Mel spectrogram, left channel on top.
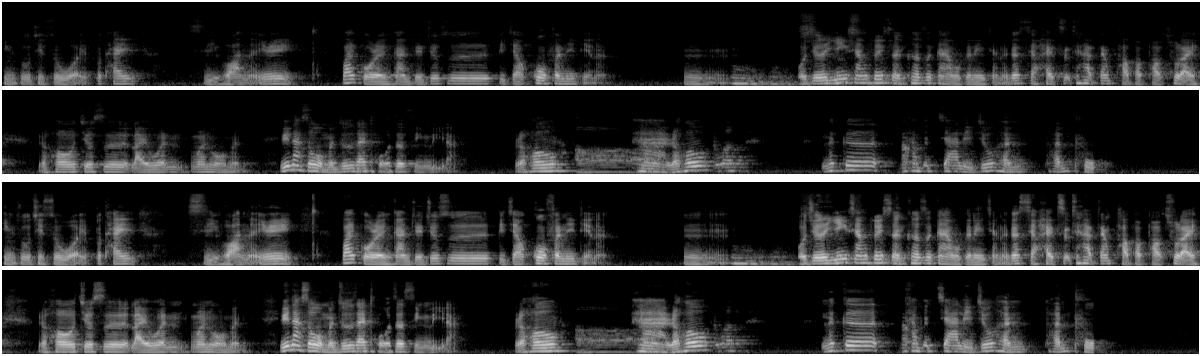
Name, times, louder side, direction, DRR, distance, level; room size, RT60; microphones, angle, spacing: voice 1, 0.0-1.5 1.9-3.0 3.4-6.1 6.8-7.3 8.0-14.4 14.8-16.5 17.1-17.7 18.3-19.1 20.2-22.9, right 5 dB, 75° right, 0.7 m, -24 dB
voice 2, 7.3-8.9 15.5-15.7 17.7-18.6 19.1-19.3 21.0-21.2, equal, 20° left, 5.3 m, -36 dB
21.0 x 17.5 x 3.6 m
head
